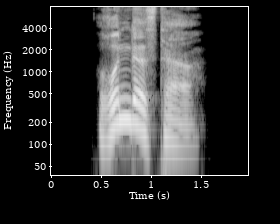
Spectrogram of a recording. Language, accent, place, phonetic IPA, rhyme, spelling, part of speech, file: German, Germany, Berlin, [ˈʁʊndəstɐ], -ʊndəstɐ, rundester, adjective, De-rundester.ogg
- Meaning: inflection of rund: 1. strong/mixed nominative masculine singular superlative degree 2. strong genitive/dative feminine singular superlative degree 3. strong genitive plural superlative degree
